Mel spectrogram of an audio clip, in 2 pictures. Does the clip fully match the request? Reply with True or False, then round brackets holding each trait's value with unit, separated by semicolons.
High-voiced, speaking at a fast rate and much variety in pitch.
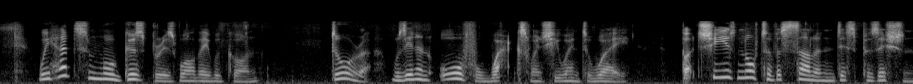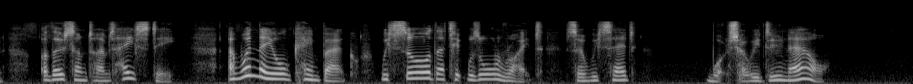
False (200 Hz; 165 wpm; 7.4 semitones)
